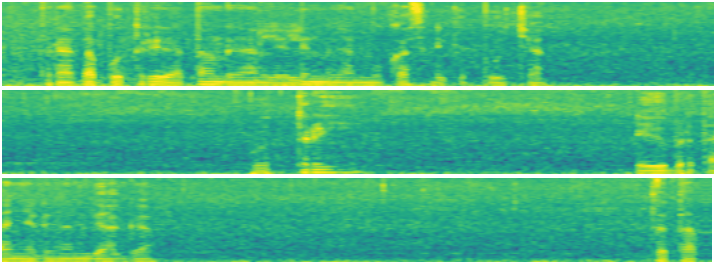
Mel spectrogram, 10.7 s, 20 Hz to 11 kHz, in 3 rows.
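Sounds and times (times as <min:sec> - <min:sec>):
thunder rumbling: 0:00.0 - 0:06.0
rain: 0:00.0 - 0:10.6
speech: 0:00.3 - 0:03.0, 0:04.8 - 0:05.5, 0:06.8 - 0:08.0, 0:10.4 - 0:10.6.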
